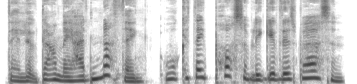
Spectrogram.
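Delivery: plain reading voice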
